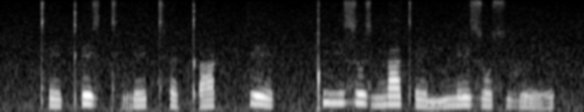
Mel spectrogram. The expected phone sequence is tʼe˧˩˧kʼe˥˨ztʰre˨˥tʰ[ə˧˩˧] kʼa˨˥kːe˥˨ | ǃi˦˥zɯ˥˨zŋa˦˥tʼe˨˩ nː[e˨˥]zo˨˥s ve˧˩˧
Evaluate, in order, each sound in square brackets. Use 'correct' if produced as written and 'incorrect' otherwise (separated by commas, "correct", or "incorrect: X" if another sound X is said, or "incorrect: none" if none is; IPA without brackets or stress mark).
incorrect: ɛ˧˩˧, incorrect: e˦˥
